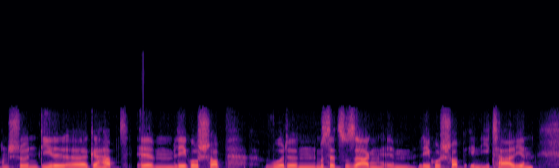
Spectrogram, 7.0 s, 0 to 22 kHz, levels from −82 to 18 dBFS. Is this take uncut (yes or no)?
no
